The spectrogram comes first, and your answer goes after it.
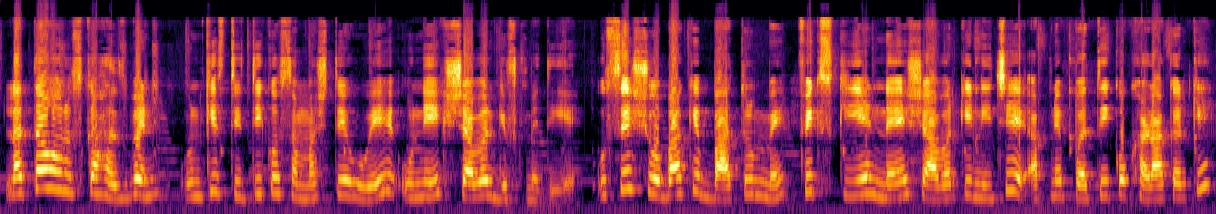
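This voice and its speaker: A woman's voice: sits high, normal speed, hardly any pauses, darkish tone. A woman narrator reading a scripted comic story. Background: faint music.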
